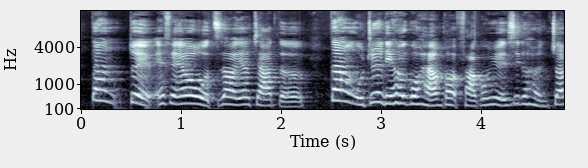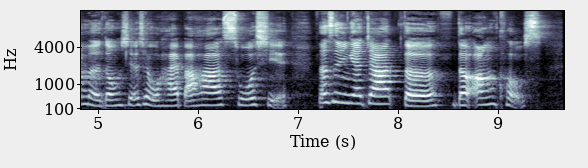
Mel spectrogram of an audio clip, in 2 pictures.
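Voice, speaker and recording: A woman speaks at a high pitch with lively intonation. She hardly pauses at all. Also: moderate pace. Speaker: podcast host, graduate student. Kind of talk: casual chat.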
